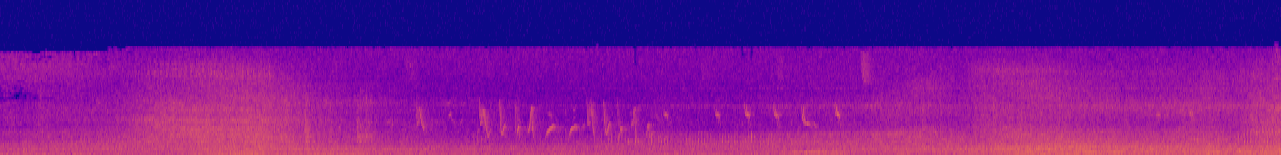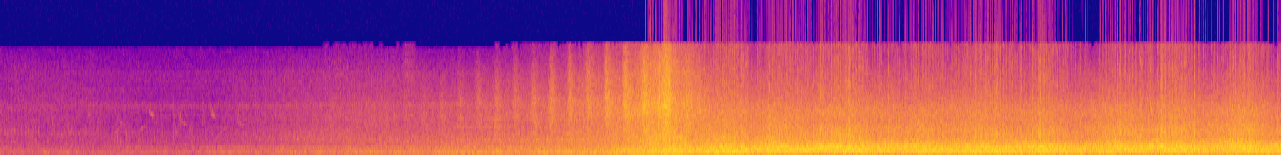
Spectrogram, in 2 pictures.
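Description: A steam-hauled excursion train, the LMS Princess Coronation Class Pacific Duchess of Sutherland with its coaches, approaching and passing at speed. It is faint at first and swells over several seconds to a loud, steady rush about three-quarters of the way through, then the coaches run by with rapid clicking over the rail joints.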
